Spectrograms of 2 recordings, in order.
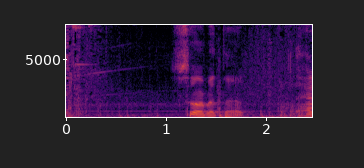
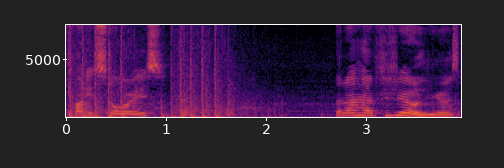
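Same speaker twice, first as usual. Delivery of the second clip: yawning through the words; stretched mid-yawn speech; 6 semitones higher than usual. Real, not acted. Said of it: "I don't know why I'm yawning".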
